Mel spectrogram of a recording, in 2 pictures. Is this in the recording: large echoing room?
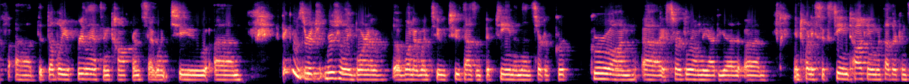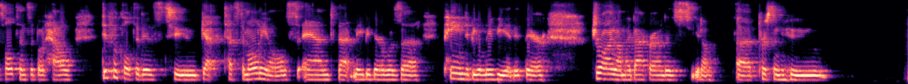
no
